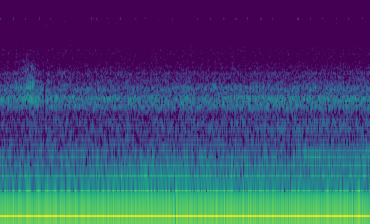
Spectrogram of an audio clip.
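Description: Tyres roll with a steady rush on the road.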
